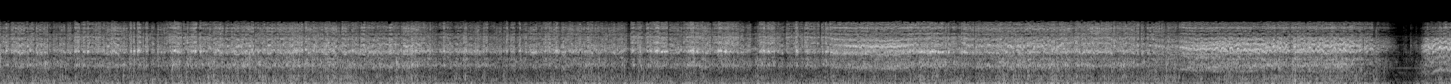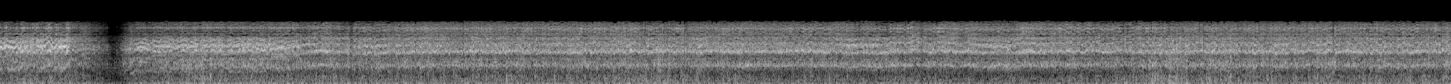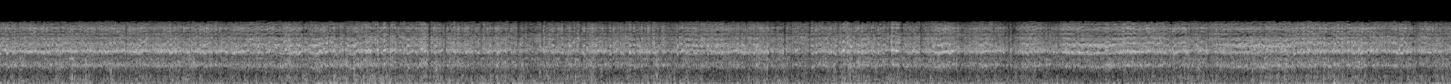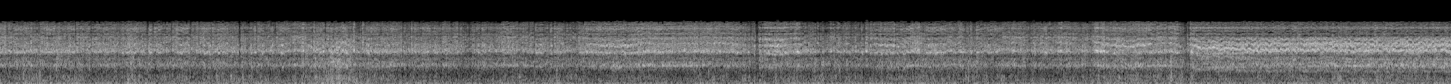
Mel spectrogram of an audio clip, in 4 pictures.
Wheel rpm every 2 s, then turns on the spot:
230, 230, 230, 230, 220, 220, 150, 100, 190, 220, 230, 230, 220, 230, 230, 230, 230, 230, 230, 230, 220, 230, 230, 230, 230, 230, 230, 220, 200.
none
